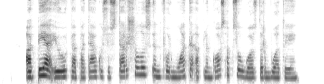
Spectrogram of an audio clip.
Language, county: Lithuanian, Marijampolė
